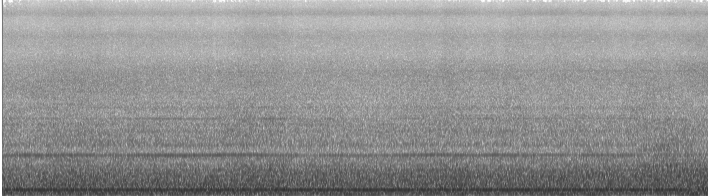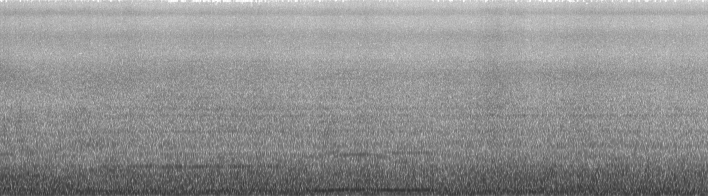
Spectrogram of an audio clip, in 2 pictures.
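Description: Light sport airplane's propeller engine running, heard from the cockpit. The engine note holds steady, drops about halfway through as power comes back for the landing approach, rises again briefly for a couple of seconds, then settles lower.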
